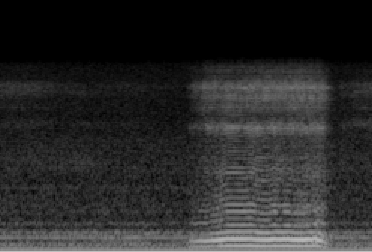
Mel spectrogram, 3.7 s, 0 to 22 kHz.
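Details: 20-week-old Boerboel puppy napping: one loud, low, rattling snore on an in-breath after quiet breathing; ordinary snoring during sleep.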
